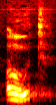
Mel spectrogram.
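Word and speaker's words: אות: and an it's pronounced oath but the Tav can be pronounced as either an s a t or a th it's it's where we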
